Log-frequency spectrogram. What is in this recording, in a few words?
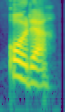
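"hora", Spanish, female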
